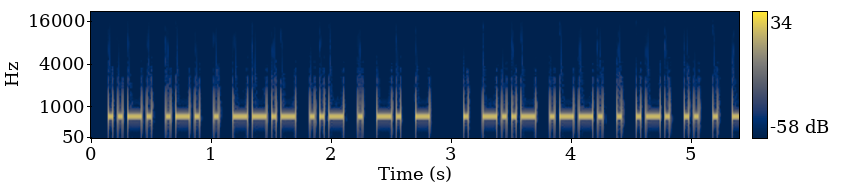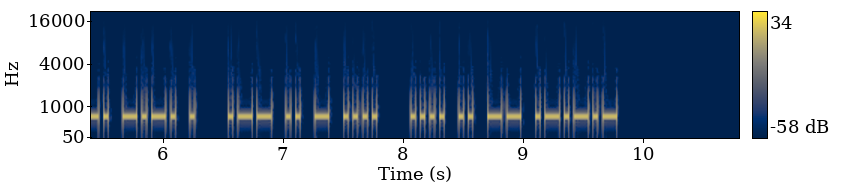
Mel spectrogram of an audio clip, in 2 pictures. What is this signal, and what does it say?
Morse code, heard as a keyed tone, about 30 wpm, 700 Hz. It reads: FREQUENT EXPERIENCE WITH HIM.
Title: Sentences from Top 1400 Words 30wpm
